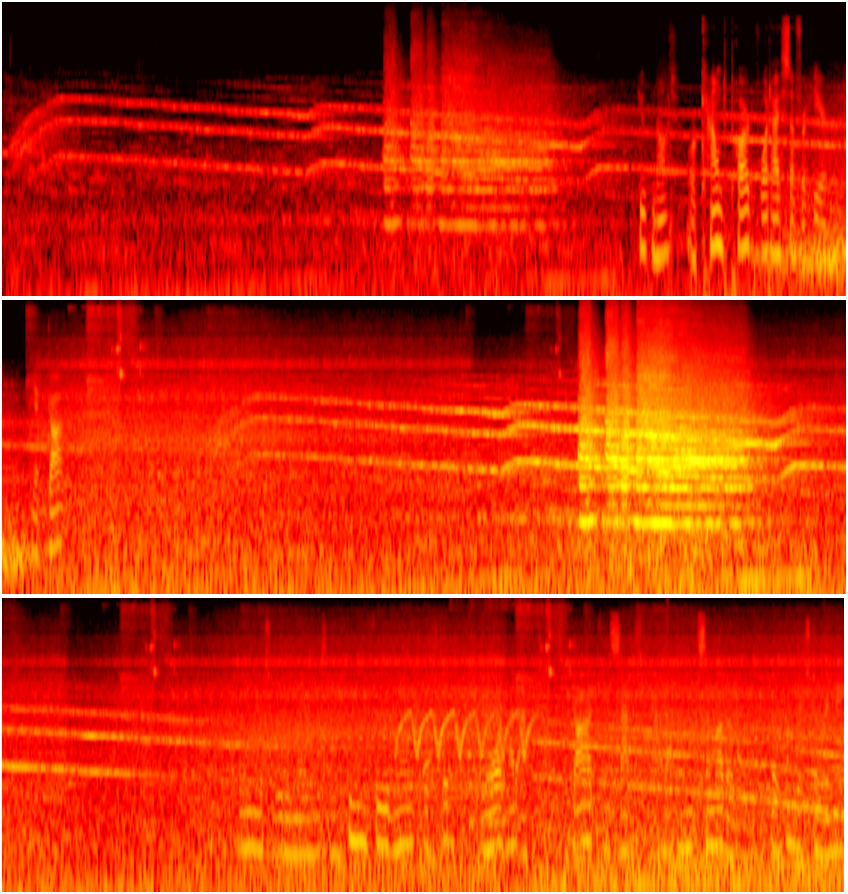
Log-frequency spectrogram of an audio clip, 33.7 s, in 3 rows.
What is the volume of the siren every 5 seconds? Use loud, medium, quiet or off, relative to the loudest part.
quiet, quiet, quiet, loud, loud, quiet, quiet.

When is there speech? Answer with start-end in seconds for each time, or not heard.
8.4-12.1, 25.6-33.6.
